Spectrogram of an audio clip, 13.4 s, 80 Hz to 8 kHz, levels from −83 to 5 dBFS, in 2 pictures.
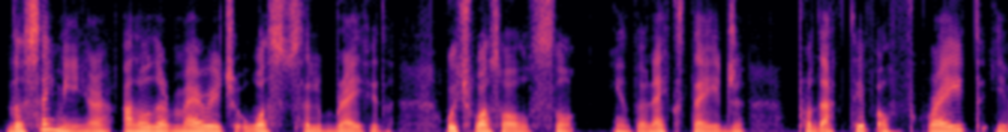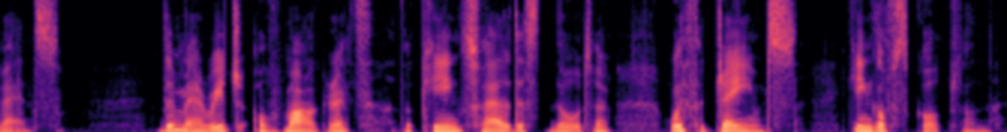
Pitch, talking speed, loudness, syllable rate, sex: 190 Hz, 140 wpm, -20 LUFS, 4.9 syllables/s, female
